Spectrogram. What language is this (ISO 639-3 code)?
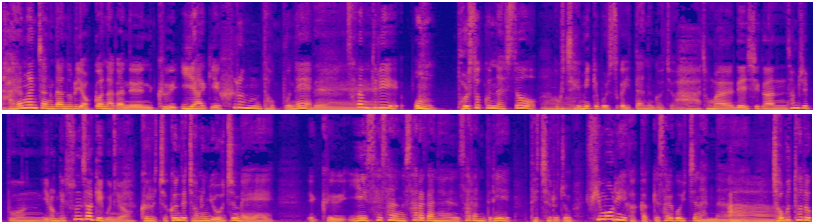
kor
